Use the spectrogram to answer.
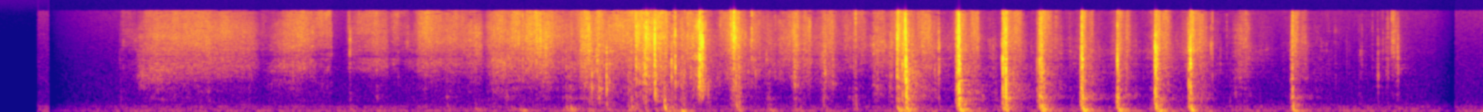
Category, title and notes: Sound effects > Objects / House appliances
Gathering paper spread out and straightening it together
